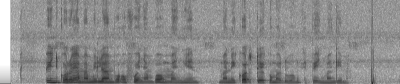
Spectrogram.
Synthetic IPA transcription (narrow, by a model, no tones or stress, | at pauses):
piɲkɔɾɛamamɪlambɔʔɔfwɛɲambɔmːaɲen | manɪkɔdtɛkomadwoŋepiɲmaŋɡɪma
